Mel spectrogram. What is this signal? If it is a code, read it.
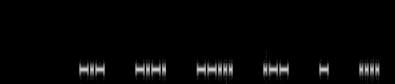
Morse code, heard as a keyed tone, about 47 wpm, spaced as for 21 wpm, 700 Hz. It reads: KC7WTH
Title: USA Call Signs - 6 Characters - 4x Character Spacing - 45wpm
